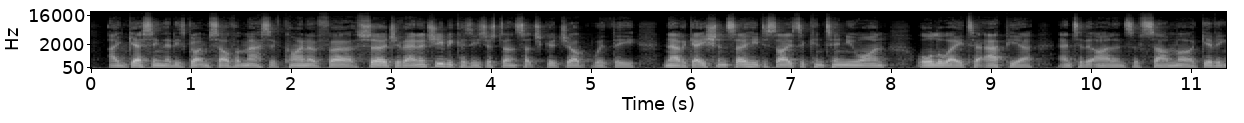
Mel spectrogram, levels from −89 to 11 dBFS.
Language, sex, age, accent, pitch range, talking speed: English, male, 30-49, British, 100-120 Hz, 225 wpm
